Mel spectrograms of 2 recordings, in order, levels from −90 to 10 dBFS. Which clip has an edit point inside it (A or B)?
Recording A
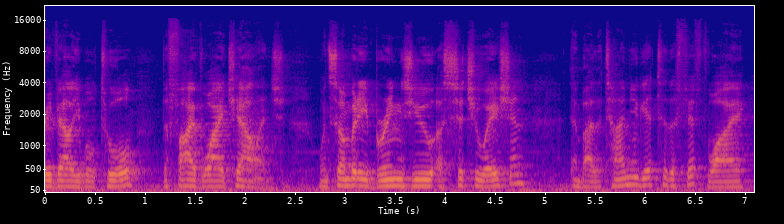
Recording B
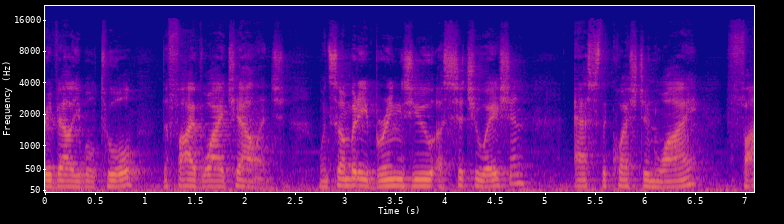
A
